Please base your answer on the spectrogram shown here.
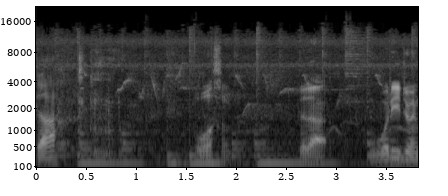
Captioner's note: snickers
